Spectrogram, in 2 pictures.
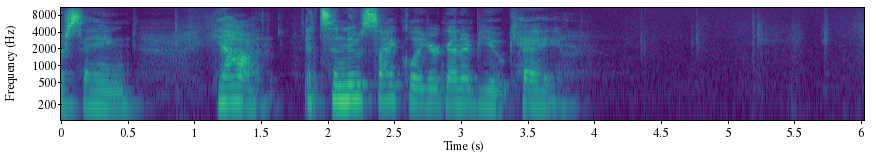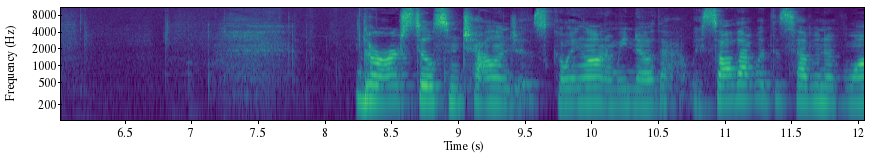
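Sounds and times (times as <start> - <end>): cards clicking on wooden table: 4.2 - 8.0.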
